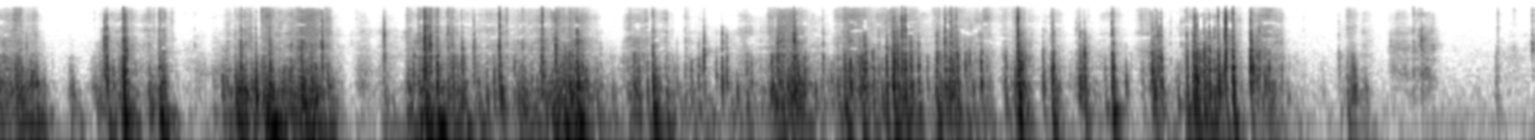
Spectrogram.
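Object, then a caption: Plastic bag of bath oil beads. A clear plastic bag of green bath oil pearls is handled and squeezed by fingers, crinkling the plastic and shifting the beads inside. Many quick, dense crinkles and crackles come in bursts with short pauses between them, carrying a low thump beneath the bright plastic rustle.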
